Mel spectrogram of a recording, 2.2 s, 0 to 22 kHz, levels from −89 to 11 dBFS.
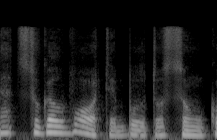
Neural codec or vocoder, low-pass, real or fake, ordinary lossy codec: codec, 24 kHz, 0.5 kbps, DualCodec; 10.8 kHz; fake; MP3, 64 kbps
